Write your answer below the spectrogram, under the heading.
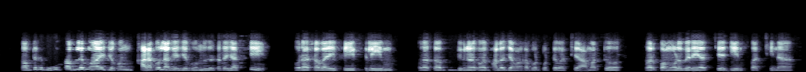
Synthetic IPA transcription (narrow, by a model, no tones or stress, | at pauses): ʃɔb̚t̪ʰekebeʃipɾɔblemɦɔed͡ʑɔkʰonkʰaɾapolaɡed͡ʑebond̪ʱud̪eɾʃat̪ʰed͡ʑatːɕʰi | oɾaʃɔβajfʰiɖslim | oɾaʃɔb̚bibʱinːoɾkomeɾbʱalod͡ʑɔmakʰapoɽpoɾt̪epatːɕʰeamaɾt̪o | ɡ̪ʱɔɾkɔmoɽobeɾeatːɕʰed͡ʑinspatːɕʰina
